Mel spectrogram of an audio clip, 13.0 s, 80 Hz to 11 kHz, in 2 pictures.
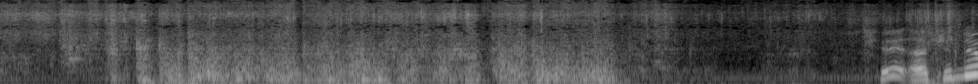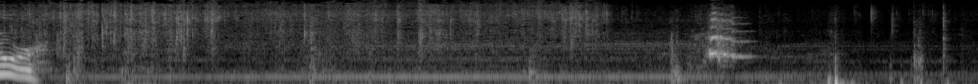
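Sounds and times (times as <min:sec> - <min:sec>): water hissing from hose: 0:00.0 - 0:10.6
short squeak: 0:11.1 - 0:11.6.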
